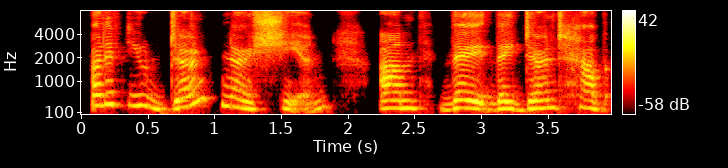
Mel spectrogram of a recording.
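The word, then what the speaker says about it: Shein: it's an e-store of course is I originally pronounced the shine in fact it's pronounced Sheen and there was a I looked at it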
